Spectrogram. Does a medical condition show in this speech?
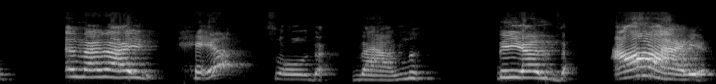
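Yes: dystonia; affected walking; walking now near normal; voice emerged after therapy sessions, previously not talking.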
